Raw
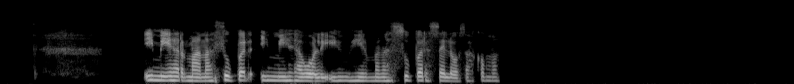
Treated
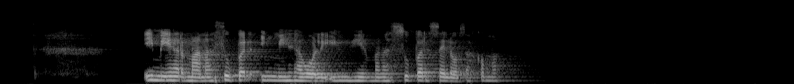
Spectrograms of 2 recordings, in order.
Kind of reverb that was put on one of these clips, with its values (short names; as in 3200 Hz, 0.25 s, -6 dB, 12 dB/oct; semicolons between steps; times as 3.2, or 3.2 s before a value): spring tank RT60 1 s, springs 34/50 ms, chirp 80 ms, DRR 9.5 dB; gain -3 dB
